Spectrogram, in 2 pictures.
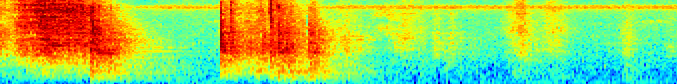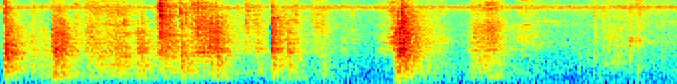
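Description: Metal strips scrape and clank against a metal table.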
